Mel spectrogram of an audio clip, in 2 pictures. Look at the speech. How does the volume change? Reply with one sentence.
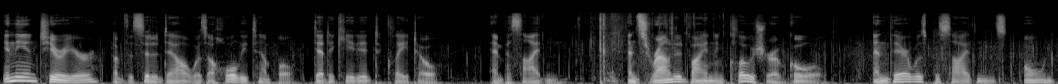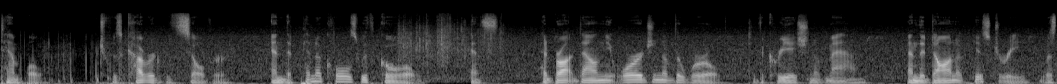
The volume of the speech stays about the same.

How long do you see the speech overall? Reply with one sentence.
The speech can be heard for 21 seconds in total.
